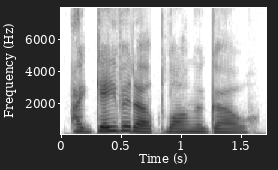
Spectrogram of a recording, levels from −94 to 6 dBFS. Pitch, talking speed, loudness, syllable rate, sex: 210 Hz, 210 wpm, -17 LUFS, 4.6 syllables/s, female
